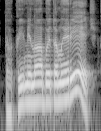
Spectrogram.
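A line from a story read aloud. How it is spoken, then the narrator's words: Enthusiastic exclamation. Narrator (Russian): с энтузиазмом воскликнул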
